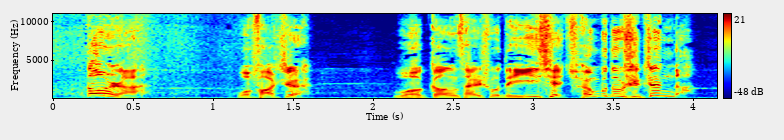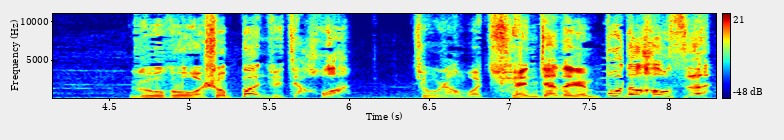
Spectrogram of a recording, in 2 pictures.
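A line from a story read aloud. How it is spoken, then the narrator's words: Loud and unflinching. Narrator (Chinese): 韩立涛眼都没眨，大声说道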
